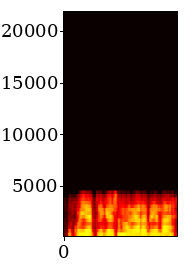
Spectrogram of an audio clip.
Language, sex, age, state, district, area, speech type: Urdu, female, 18-30, Uttar Pradesh, Aligarh, urban, conversation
